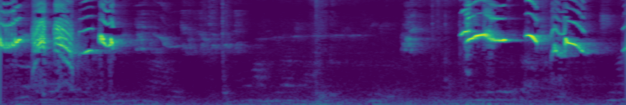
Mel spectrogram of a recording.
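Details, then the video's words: Oriental magpie-robin singing in gacor style: an opening run of buzzy trilled notes, a long near-silent pause with faint clicks, then bright whistled phrases returning. "KACER GACOR SPECIAL FULL ISIAN MATERI LANGKA"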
